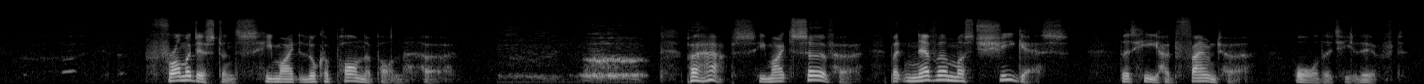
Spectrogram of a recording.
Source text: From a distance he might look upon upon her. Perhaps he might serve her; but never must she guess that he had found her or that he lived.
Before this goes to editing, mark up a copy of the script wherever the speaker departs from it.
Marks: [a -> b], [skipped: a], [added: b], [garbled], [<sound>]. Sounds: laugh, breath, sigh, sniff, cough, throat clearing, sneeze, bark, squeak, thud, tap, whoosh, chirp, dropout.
[breath] From a distance he might look upon upon her. [sigh] Perhaps he might serve her; but never must she guess that he had found her or that he lived.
